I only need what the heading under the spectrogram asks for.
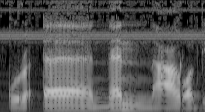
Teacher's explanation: The Nun Sakina is pronounced completely and clearly in both Warsh and Hafs an Asim. · Term: Izhar of Nun Sakina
